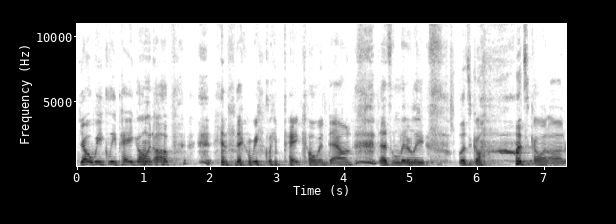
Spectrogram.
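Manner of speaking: words bubbling with real laughter, pitch up; laughing while talking. Real, not acted. Reader gloating to viewers about pay, laughing. Laughing at their money going down.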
